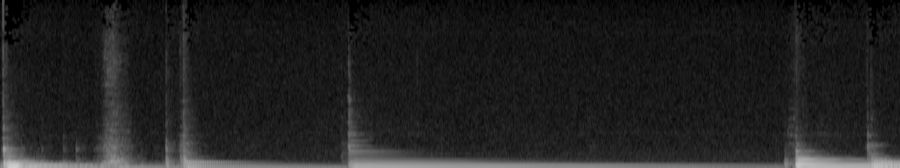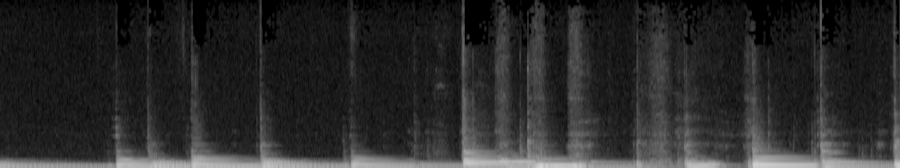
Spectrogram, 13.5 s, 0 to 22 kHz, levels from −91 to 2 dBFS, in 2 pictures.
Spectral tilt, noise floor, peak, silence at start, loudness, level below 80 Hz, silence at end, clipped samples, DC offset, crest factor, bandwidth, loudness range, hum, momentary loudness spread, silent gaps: -7 dB/octave; -50 dBFS; -8 dBFS; 0 s; -27 LUFS; -52 dBFS; 0 s; under 0.1%; under 0.1%; 20 dB; 20 kHz; 14 LU; none; 21 LU; none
